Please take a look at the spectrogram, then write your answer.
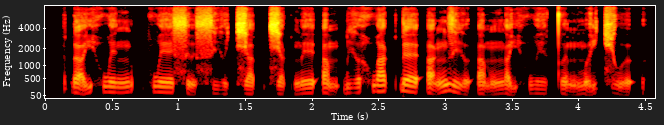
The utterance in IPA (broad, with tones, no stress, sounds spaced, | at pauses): ɗ a̰˧˥ j h w e˧ ŋ ə˦˥ p̚ h w e˧ s ɨ̰˧˨ s i̤˨˩ ə̯ t͡ɕ a˨˩ t̚ t͡ɕ a˨˩ k̚ m e˨˦ ʔ a̰˧˨ m ɓ i˨˦ ə̯ h w a˦˥ k̚ ɗ ɛ˧ ʔ a̰˧˥ ŋ z ḭ˧˨ ə̯ ʔ a̰˧˨ m ŋ a̰˧˨ j h w e̤˨˩ t̪ ə̰ː˧˨ n m ə̰˧˥ j t͡ɕ ṵ˧˨ ə̯ ʔ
